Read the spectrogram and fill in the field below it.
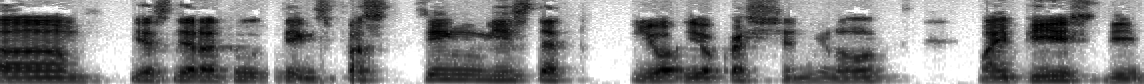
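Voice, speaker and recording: Pitch rises and falls in an ordinary way. The delivery is fairly slow. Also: man. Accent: Sri Lankan. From Sri Lanka. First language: Sinhala. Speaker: agricultural scientist. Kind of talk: interview. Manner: halting.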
